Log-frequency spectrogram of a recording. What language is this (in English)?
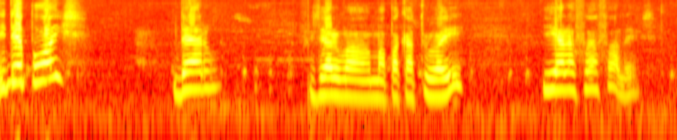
Portuguese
